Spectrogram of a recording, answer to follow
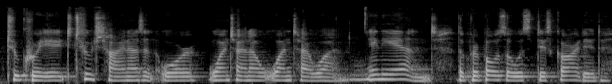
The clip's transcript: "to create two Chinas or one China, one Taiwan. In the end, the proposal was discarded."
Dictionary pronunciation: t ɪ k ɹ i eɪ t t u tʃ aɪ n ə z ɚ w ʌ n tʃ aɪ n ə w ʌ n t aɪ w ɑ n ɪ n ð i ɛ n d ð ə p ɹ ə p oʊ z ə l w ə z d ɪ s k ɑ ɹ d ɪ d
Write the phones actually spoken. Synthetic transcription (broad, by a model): t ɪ k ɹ i eɪ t t u tʃ aɪ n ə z ɚ w ʌ n tʃ aɪ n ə w ʌ n t aɪ w ɑ n ɪ n ð i ɛ n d ð ə p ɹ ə p oʊ z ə l w ə z d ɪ s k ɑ ɹ d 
